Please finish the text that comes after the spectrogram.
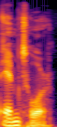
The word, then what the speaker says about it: mTOR: you talk about before yeah you're pronouncing it correctly it's called mtor okay m stands for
